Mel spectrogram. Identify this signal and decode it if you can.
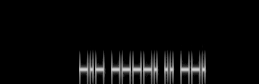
Morse code, heard as a keyed tone, about 44 wpm, 700 Hz. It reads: K9IG
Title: Easy Call Signs Repeated 3x - 45wpm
